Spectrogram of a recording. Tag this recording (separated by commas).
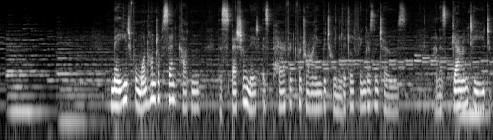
Music, Speech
